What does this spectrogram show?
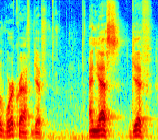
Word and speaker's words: GIF: And yes, GIF with a hard G.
